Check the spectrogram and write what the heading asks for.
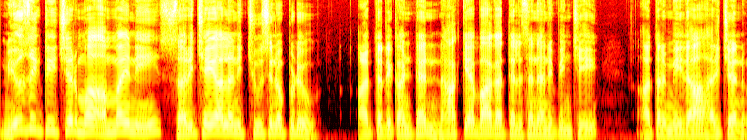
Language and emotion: Telugu, angry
